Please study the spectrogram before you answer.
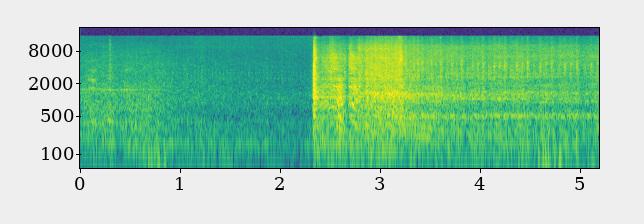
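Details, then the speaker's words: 1996 Suzuki Futura (Carry) Realvan 1.3 type GRV; oil is black from long use but not milky, so no coolant mixing. A brief crank catches at once and settles into a smooth, even idle with no metallic noise or misfire; healthy start. "kalau kita starter suaranya masih halus ya masih halus garing juga enggak ada suara yang aneh-aneh enggak ada suara metal enggak ada pincang juga"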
